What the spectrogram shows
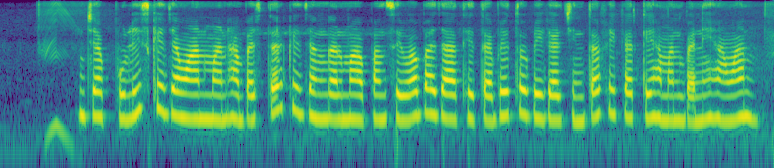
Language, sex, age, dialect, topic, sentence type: Chhattisgarhi, female, 18-24, Central, banking, statement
